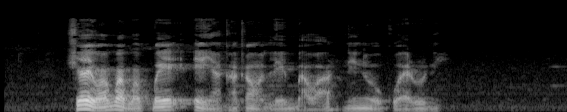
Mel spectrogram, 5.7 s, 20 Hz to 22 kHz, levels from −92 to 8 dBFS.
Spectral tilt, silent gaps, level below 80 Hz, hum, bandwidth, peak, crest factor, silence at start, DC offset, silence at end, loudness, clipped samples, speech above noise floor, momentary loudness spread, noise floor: -7.5 dB/octave; none; -52 dBFS; none; 9 kHz; -2 dBFS; 22 dB; 0.7 s; under 0.1%; 1.3 s; -23 LUFS; under 0.1%; 43 dB; 18 LU; -66 dBFS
